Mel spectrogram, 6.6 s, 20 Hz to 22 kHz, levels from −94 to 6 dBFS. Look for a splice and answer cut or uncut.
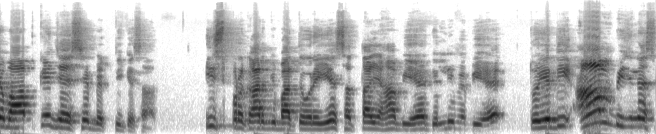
uncut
